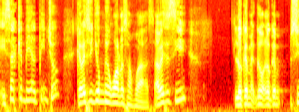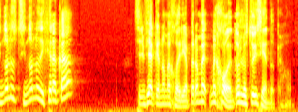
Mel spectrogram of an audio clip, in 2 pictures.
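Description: A young man, ranting bluntly and profanely to camera in a casual vlog. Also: fairly high pitch. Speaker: vlogger.

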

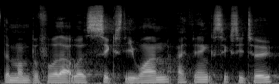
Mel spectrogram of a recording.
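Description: A man's voice: lowish voice, little pitch movement, normal speed, a little mellow, long reverb tail. A young man from Latvia, a podcast guest, chatting casually in a rambling way with lots of fillers and the odd swear word. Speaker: podcast guest, business owner.

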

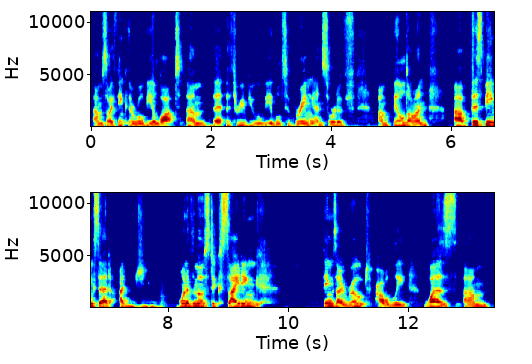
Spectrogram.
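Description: A woman's voice: mid-range voice, fairly even intonation, unhurried. Thoughtful Egyptian woman academic. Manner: thoughtful, hesitant with fillers. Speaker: guest academic. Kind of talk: interview answer.

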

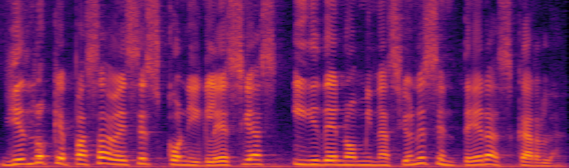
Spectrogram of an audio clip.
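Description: A man's voice: sits high, normal speed. A man, co-hosting a church podcast and telling a parable in a conversational teaching style. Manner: animated storyteller who raises his voice for the pleading character. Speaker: podcast co-host.

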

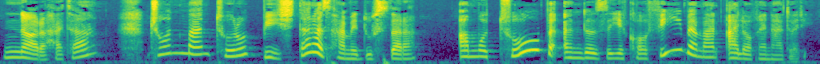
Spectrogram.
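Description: A woman's voice: mid-range voice, sing-song. A woman playing a stern, hot-tempered king. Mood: sulking. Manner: stern, scolding.

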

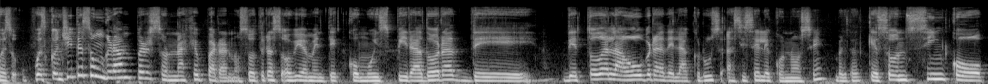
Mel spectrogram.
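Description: A middle-aged religious sister speaks as a guest on a radio program, calm and unhurried. She explains at length and fills her pauses now and then. Her voice sits at an ordinary pitch for a woman. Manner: calm, explanatory, frequent fillers. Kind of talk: radio interview.

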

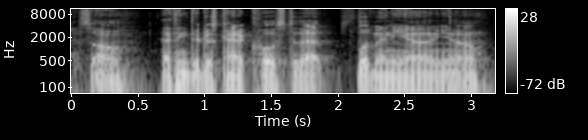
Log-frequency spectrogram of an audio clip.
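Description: A man's voice: low-pitched, fairly even intonation, a little fast, creaky, a little mellow, dry recording. A man co-hosting a casual podcast, rambling and laughing a lot. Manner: laughs often, rambling, playful. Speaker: podcast co-host. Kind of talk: casual chat.

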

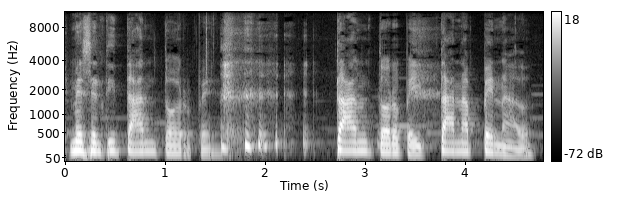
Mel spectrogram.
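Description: A man's voice: mid-range voice, drawn-out words, faint music behind. A man with a Mexican accent, a pastor co-hosting a podcast, who tells personal stories casually and drops English phrases in. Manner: storytelling with English phrases mixed in. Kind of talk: casual devotional podcast chat.

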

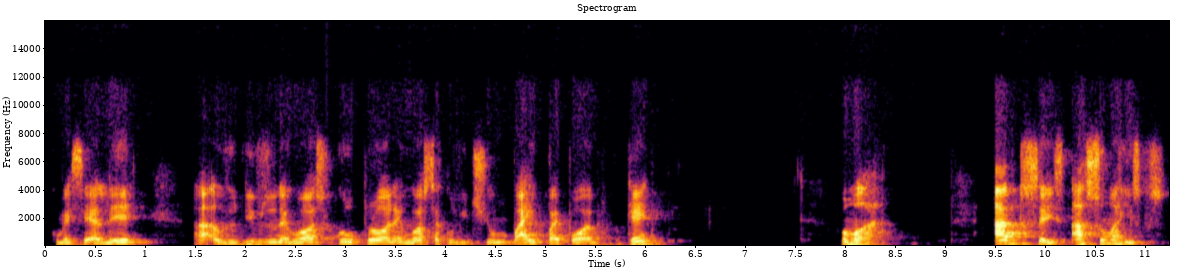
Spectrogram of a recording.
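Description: A man with a Brazilian Portuguese accent gives an energetic, preachy network marketing training talk and keeps adding tag questions. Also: a little high, a little slow, creaky, long pauses. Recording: roomy, dull lo-fi sound.

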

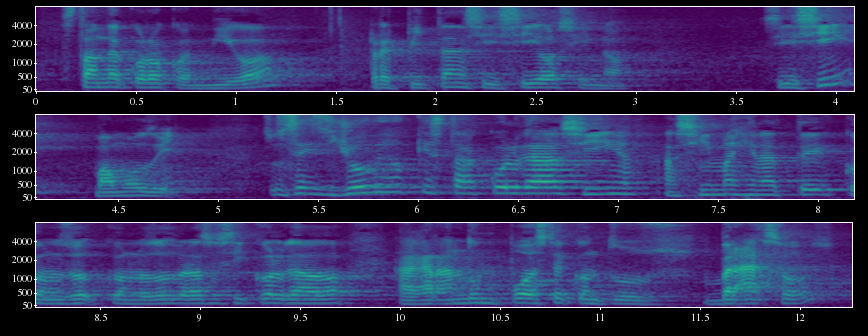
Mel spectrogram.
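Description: A man with a Mexican accent telling a story to his viewers, animated, with many fillers and restarts. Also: fairly high pitch, reverberant, big-room sound. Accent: Mexican Spanish. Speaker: vlogger.

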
